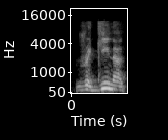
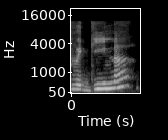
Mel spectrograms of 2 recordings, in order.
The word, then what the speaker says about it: Regina: Entonces yo es Reguina. Exacto. O Regina. Exactamente. Tal cual. Y la escuchaba tanto que hasta ya me empezaba a gustar la pronunciación reguina, que es la clásica, ¿okay?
